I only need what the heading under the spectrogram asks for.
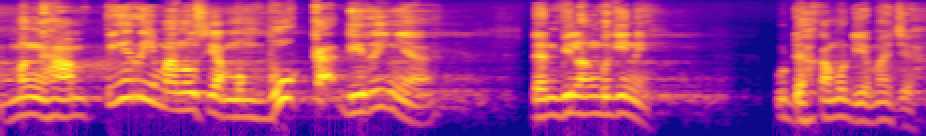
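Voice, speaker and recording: Indonesian pastor preaching in a reverberant hall. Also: male voice, mid-range voice. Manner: conversational preaching, acts out congregants' voices. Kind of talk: sermon. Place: church.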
